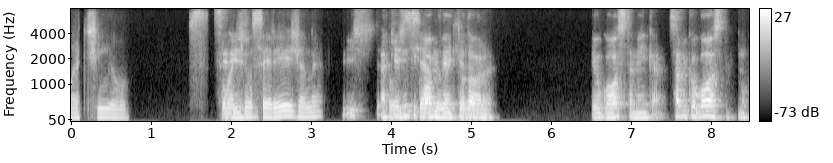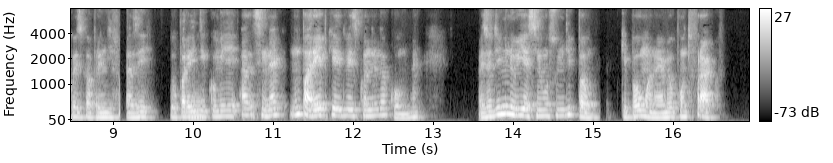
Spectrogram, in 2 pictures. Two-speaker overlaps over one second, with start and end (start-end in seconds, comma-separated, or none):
3.9-5.3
